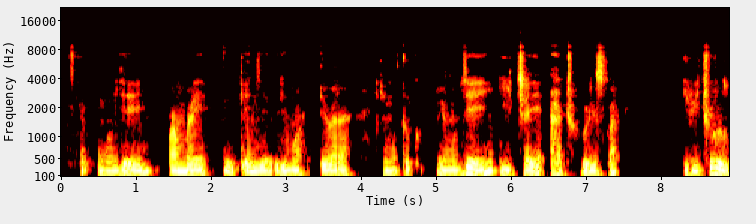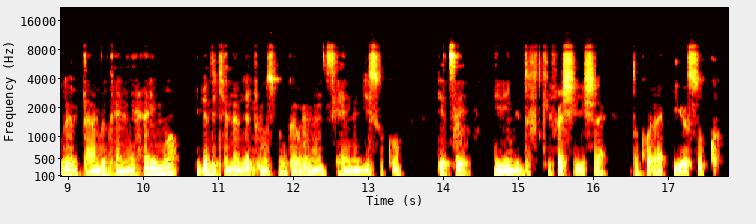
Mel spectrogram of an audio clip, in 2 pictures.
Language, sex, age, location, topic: Kinyarwanda, female, 18-24, Huye, health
